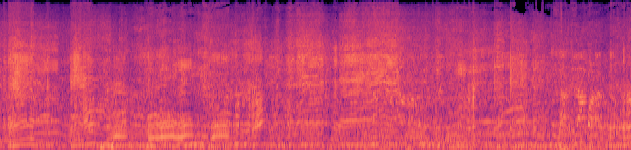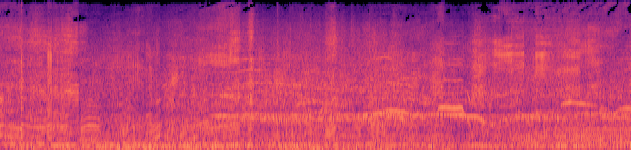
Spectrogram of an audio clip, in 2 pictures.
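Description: Motocross bikes in a beginners' race roar through the final lap, engines revving and shifting in a continuous loud whine, with a commentator's voice layered over the din.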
